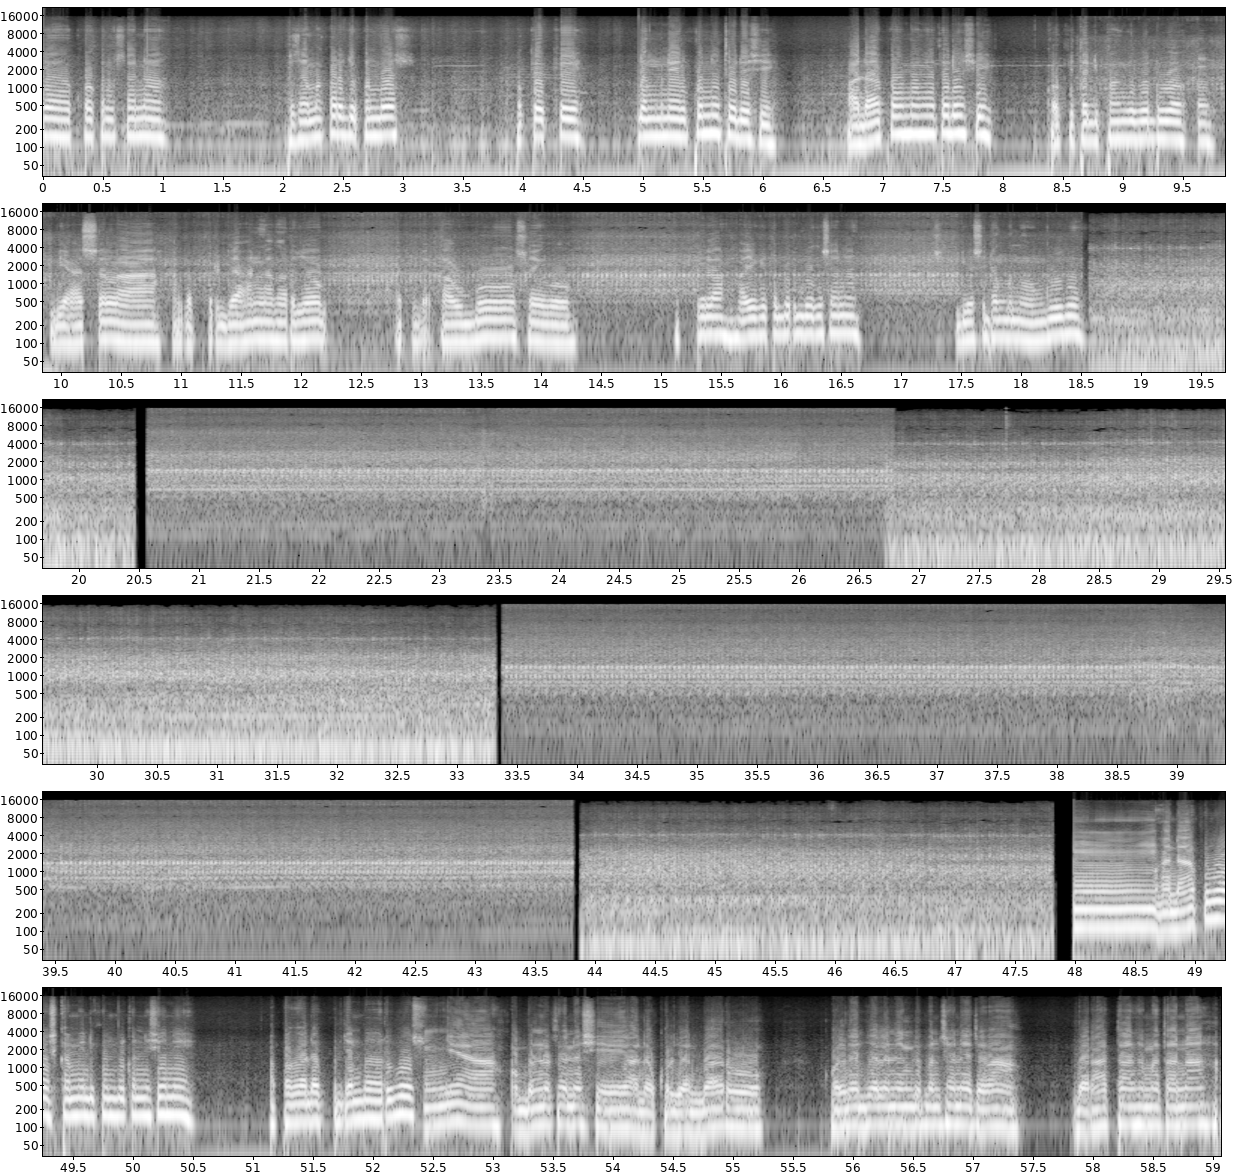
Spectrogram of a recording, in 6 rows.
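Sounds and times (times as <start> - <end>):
electric motor and gear whine: 18.6 - 47.8.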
